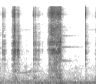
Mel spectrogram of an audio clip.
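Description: Rasping strokes of a file scraping across a metal lawn mower blade, several short pushes with a longer one in the middle, close and fairly quiet, no talking.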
